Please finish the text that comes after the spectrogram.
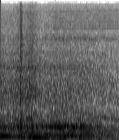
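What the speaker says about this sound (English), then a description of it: "it revs up just as quick as it did before" A car-like engine on a GEET setup with a carburetor revs up quickly and loudly close by, a strong low rumble swelling then easing back over a couple of seconds, with no talking.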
